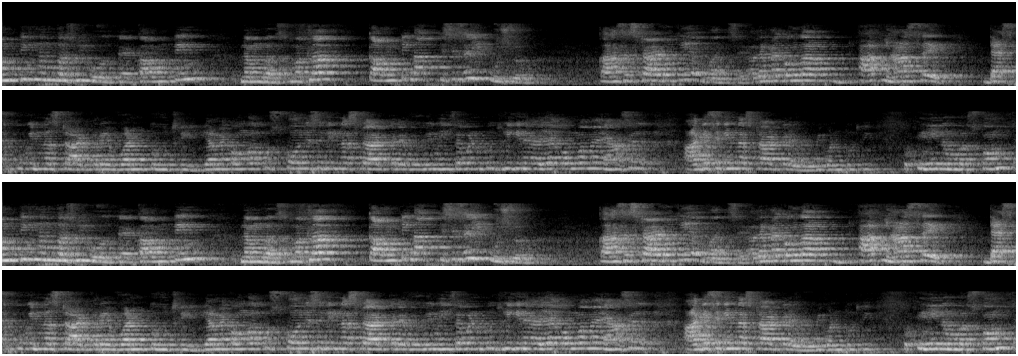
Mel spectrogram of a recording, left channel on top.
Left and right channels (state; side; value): quieter; left; 4.4 dB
